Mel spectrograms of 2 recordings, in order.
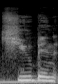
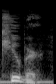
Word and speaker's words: Cuba: President Kennedy pronounced it Cuba, not Cuba.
